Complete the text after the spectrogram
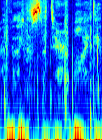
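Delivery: nervous whisper. Real, not acted. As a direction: whisper it worried. Worried whisper aside.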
